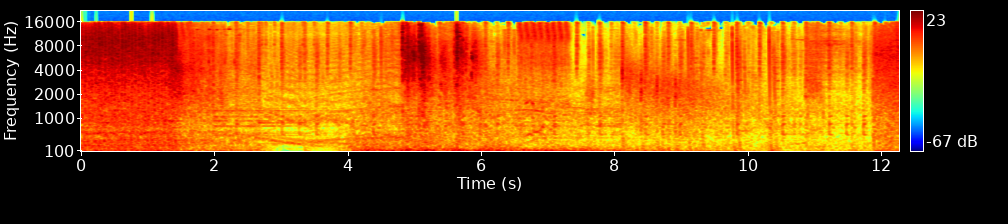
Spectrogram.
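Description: Gunfire and explosions in Saints Row IV, a loud, dense wall of booms and rapid shooting that runs almost unbroken, with a brief dip before another heavy blast.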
